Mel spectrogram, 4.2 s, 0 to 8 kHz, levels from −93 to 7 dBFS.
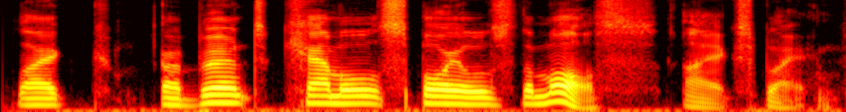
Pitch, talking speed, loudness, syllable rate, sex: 130 Hz, 130 wpm, -16 LUFS, 3.7 syllables/s, male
